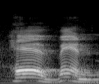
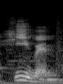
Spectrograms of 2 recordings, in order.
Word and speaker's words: heaven: And this word, as you can see it here, we say heaven, not heaven. Anpil moun répéter heaven. But the word is pronounced like heaven.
